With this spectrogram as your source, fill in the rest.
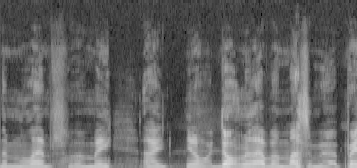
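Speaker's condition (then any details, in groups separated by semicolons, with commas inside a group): ALS; most common ALS type, young onset; recently diagnosed, very early stage, age 37; rapid voice decline, trouble with multisyllabic words, worsening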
